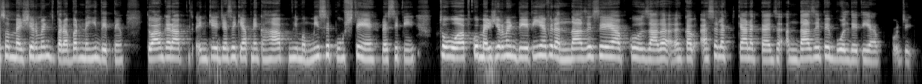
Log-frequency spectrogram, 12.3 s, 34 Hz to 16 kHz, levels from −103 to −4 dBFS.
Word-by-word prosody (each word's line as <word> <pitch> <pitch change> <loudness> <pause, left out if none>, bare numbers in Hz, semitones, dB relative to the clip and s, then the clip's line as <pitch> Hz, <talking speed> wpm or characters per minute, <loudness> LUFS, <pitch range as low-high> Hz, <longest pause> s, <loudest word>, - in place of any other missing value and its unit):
उसमे 265 +1 -2
मेज़रमेंट 240 +2 0
बराबर 210 +3 +1
नहीं 230 +1 -2
देते 205 -1 -2
हैं। 200 - -9 0.3
तो 225 - +1
अगर 235 +1 +3
आप 230 0 0
इनके 225 +2 -1
जैसे 235 +1 0
कि 240 -2 -1
आपने 230 0 -2
कहा 220 0 -3
आप 230 0 -1
अपनी 235 0 -1
मम्मी 215 +4 -2
से 285 +2 0
पूछते 235 +2 -1
हैं 220 0 -1
रेसिपी 215 0 -4 0.3
तो 265 -2 +5
वो 245 - +6
आपको 240 +3 +3
मेज़रमेंट 255 +2 +3
देती 240 +1 +2
है - - +3
या 275 - +5
फिर 280 -1 +1
अंदाज़े 230 +2 +1
से 260 0 +2
आपको 240 -1 0
ज़्यादा 220 0 +1 0.3
क 225 - 0
ऐसा 225 +5 -2
लगता 250 -1 -4
क्या 235 -1 +2
लगता 230 -2 -3
है 205 +2 -2
अंदज़े 225 +4 0
पे 255 +1 +1
बोल 210 -1 0
देती 200 0 -4
है 195 - 0
आपको? 185 0 -12
जी। 380 -2 -14
230 Hz, 225 wpm, -23 LUFS, 220-250 Hz, 0.3 s, वो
